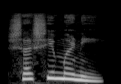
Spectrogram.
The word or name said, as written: ಶಶಿಮಣಿ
